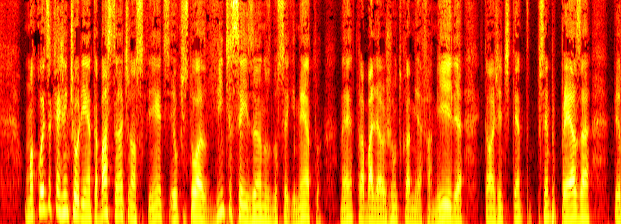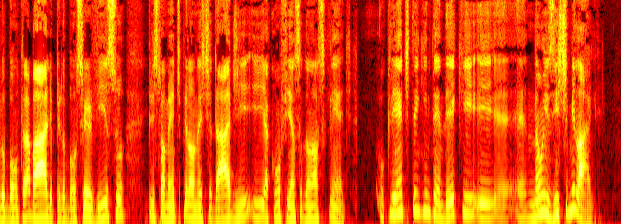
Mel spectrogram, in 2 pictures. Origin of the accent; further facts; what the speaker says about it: Brazil; mas nós, como bons brasileiros, aí temos sempre a esperança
